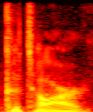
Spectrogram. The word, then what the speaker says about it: Qatar: It's pronounced Cutter was what George W. Bush called it. It's called Qatar.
